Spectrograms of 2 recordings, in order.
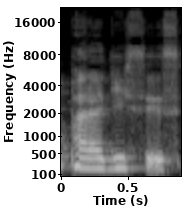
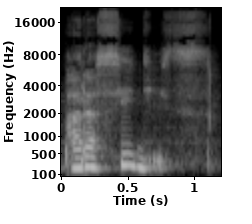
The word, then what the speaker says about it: Paradis: sula's last name wrong it's not Sula paradisis it's Sula Paris as a content creator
